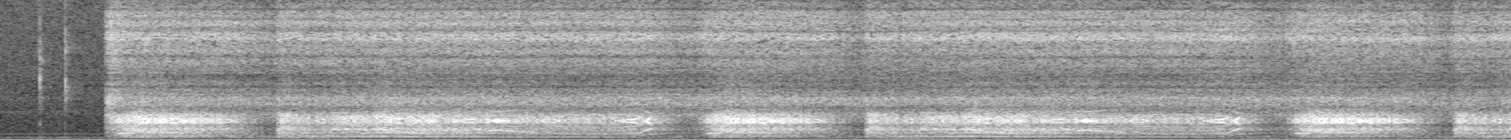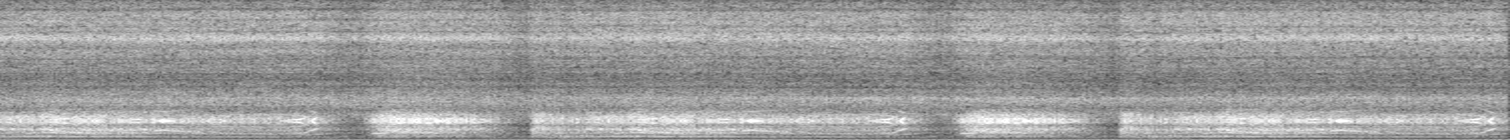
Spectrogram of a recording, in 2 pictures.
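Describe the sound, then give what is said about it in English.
Wheezing lung sounds heard through a stethoscope during a cardiovascular examination, a series of rhythmic musical, whistling breaths repeating about every three seconds, each rising and holding in pitch, fairly loud and with no talk over them. “wheezing. Now this was wheezing. Okay, once again for wheezing, please.”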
